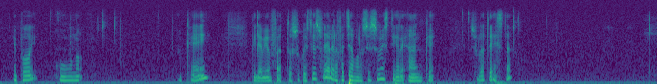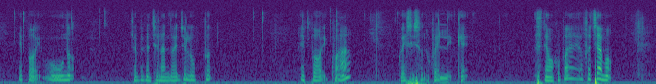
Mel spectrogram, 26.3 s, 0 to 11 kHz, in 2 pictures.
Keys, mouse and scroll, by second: 1.0-2.8 right drag, 1.9 Delete, 3.1-5.0 drag, 7.0-8.8 middle drag, 9.3-11.0 right drag, 10.3 Delete, 13.4-15.2 right drag, 14.5 Delete, 18.2-19.2 right drag, 19.2 Delete, 20.2 right click, 20.4-22.3 drag, 22.3-26.2 middle drag.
